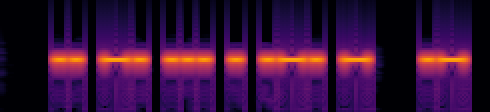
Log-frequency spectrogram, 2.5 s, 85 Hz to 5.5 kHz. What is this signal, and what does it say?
Morse code, heard as a keyed tone, about 30 wpm, 600 Hz. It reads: INSERT A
